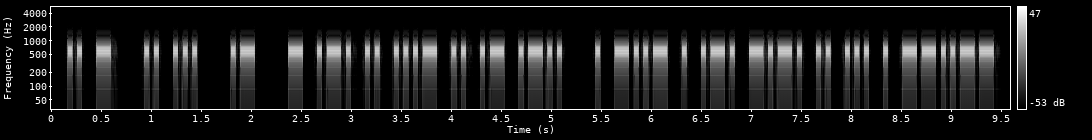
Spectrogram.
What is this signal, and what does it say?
Morse code, heard as a keyed tone, about 25 wpm, 600 Hz. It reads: IT IS A TRIVIAL EXERCISE,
